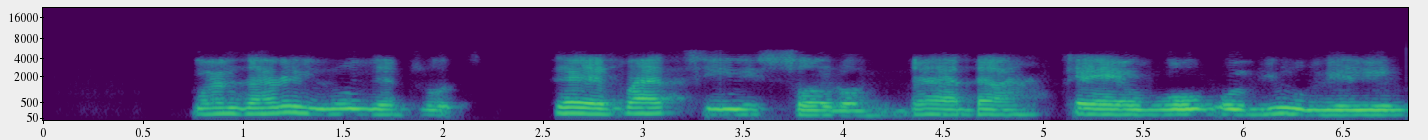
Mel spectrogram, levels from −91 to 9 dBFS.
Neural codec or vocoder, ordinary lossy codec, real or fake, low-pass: codec, 16 kHz, 1 kbps, FreqCodec, smaller model; none; fake; 5.4 kHz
